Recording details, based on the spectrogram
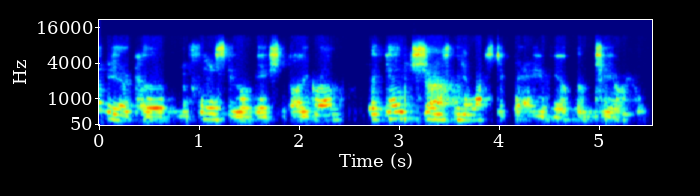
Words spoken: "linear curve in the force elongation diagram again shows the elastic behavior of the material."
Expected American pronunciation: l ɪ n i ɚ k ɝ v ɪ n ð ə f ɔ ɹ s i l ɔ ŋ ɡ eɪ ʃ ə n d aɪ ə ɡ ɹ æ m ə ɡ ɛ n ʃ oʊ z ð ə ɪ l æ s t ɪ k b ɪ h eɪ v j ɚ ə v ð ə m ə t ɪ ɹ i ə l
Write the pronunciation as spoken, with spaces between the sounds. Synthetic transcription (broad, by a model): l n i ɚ k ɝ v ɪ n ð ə f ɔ l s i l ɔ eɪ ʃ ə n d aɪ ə ɡ ɹ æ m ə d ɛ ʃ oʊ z ð ə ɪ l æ s t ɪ k b ɪ h eɪ v j ɚ ə v ð ə m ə t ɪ ɹ i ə l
